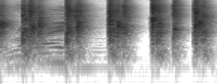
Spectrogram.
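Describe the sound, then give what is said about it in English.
About five sharp, bright hand claps land in a quick, slightly uneven rhythm, with a brief vocal sound blending into the first one. “Now, that deserve a clap right there. Does that deserve a clap?”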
